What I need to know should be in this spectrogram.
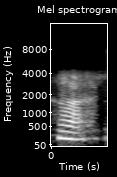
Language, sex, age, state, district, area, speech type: Kannada, male, 18-30, Karnataka, Gulbarga, urban, conversation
